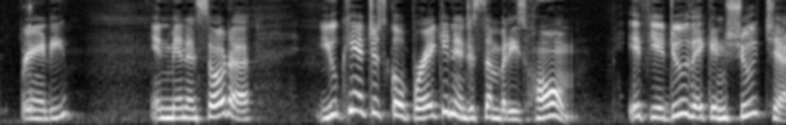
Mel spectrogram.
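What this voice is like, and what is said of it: Put-on Minnesota accent. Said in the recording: “given to you for the sake of levity in a Minnesota accent”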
